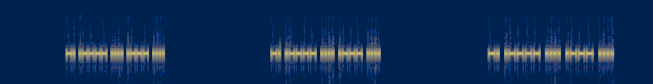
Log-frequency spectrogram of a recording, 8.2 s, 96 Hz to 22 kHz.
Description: Morse code, heard as a keyed tone, about 50 wpm, 700 Hz. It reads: N1HJH N1HJH N1HJH
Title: Speed Racing - USA 1x3 Call Signs 40wpm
